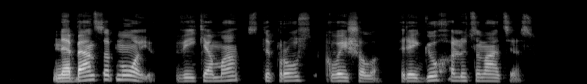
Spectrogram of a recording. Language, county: Lithuanian, Vilnius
